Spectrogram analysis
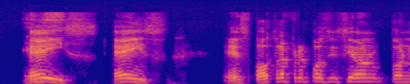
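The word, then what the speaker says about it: εἰς: Y la otra que sigue, ¿cómo se pronuncia, hermanos? Ace.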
